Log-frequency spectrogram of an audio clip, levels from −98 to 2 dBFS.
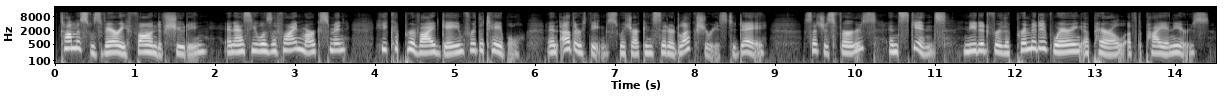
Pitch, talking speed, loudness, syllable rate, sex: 240 Hz, 180 wpm, -19 LUFS, 5.1 syllables/s, female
